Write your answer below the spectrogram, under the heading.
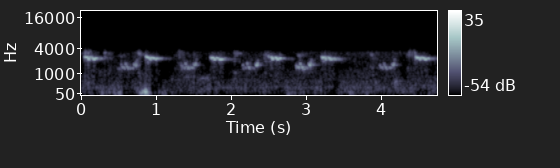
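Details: Campo troupial singing: clear whistled phrases alternating between higher and lower notes, repeated about every half second with short pauses; faint low thump near the start.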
